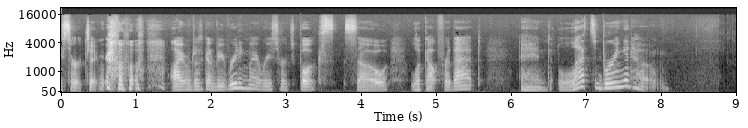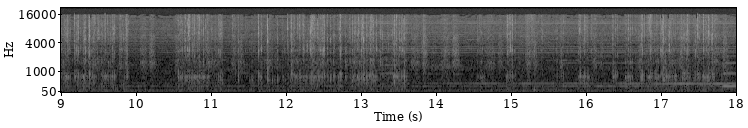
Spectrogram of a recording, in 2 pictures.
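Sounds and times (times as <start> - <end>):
laptop keys typing: 8.8 - 18.0.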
